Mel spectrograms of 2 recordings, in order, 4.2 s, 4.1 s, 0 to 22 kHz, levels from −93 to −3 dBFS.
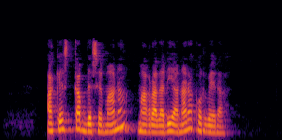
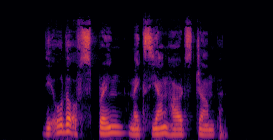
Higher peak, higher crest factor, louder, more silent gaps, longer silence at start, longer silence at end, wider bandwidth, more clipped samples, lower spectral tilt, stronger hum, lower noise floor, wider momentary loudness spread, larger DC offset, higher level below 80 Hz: first, -8 dBFS vs -20 dBFS; about the same, 20 dB vs 20 dB; first, -28 LUFS vs -37 LUFS; neither; about the same, 0.7 s vs 0.65 s; about the same, 0.85 s vs 0.75 s; second, 8 kHz vs 15 kHz; neither; first, -5.5 dB/octave vs -3 dB/octave; neither; second, -84 dBFS vs under -90 dBFS; second, 6 LU vs 12 LU; neither; first, -70 dBFS vs -76 dBFS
